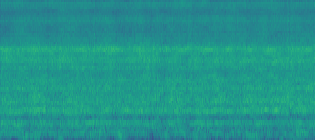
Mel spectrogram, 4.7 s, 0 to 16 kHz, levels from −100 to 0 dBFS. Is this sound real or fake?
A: fake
